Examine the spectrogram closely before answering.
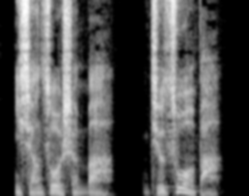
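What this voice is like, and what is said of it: Soft, gentle whisper. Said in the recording (Chinese): “温柔的小声的就跟他耳边就说”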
